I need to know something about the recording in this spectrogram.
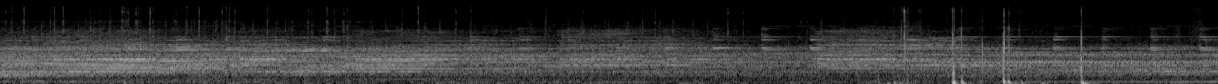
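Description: Model train freight cars rolling along the track, with a running whine and a stream of small clicks from wheels on rail joints. Three sharp knocks come near the end.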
